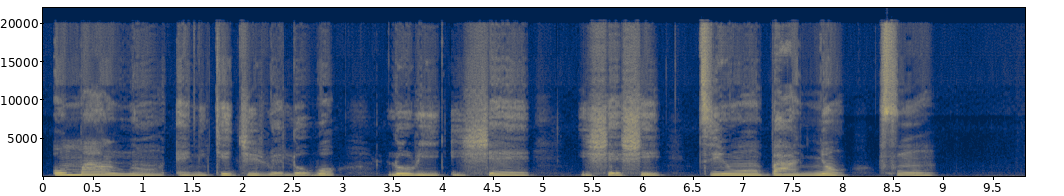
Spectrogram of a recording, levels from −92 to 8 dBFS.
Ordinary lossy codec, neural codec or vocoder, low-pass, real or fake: none; vocoder, 48 kHz, 128 mel bands, Vocos; none; fake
